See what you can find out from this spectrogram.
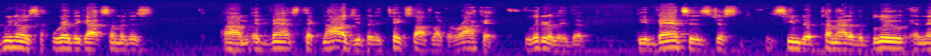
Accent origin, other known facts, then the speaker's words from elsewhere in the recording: United States; being American, I guess that would be my natural inclination. I grew up having grown up in it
